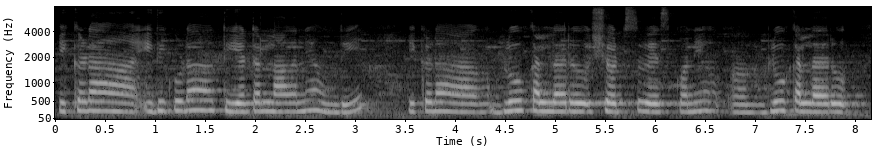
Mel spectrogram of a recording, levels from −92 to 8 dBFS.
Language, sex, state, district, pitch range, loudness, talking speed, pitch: Telugu, female, Andhra Pradesh, Guntur, 225-245 Hz, -30 LUFS, 105 wpm, 230 Hz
